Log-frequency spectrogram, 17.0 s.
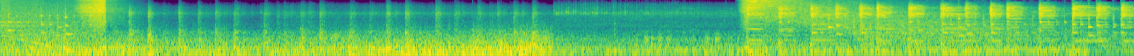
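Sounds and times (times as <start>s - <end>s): music: 0.0s - 2.2s, 11.1s - 17.0s
train rumble: 0.0s - 17.0s
train wheels clicking: 0.8s - 9.6s.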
